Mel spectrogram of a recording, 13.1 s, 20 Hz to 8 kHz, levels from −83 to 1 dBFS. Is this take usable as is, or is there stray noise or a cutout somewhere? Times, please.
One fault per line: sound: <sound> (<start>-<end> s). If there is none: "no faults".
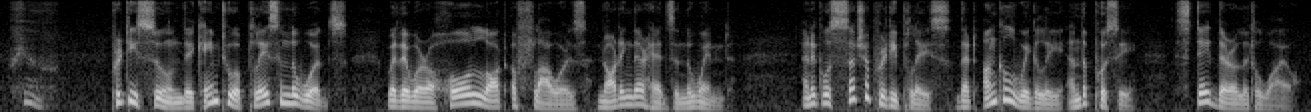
sound: breath (0.1-0.6 s)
